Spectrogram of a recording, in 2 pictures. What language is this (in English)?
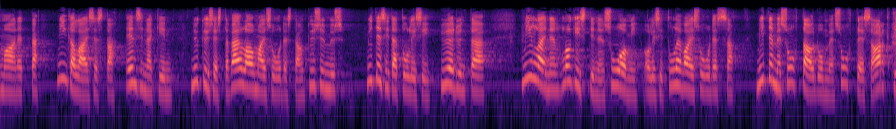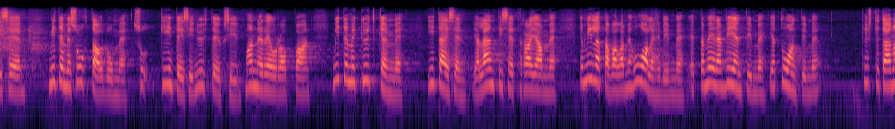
Finnish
